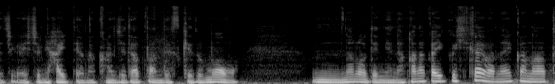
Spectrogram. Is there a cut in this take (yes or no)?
no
